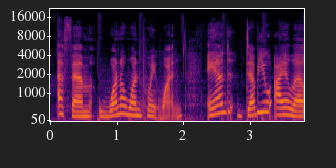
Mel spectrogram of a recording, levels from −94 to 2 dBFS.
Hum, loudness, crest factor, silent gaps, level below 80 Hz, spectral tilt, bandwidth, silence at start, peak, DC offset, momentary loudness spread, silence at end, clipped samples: none; -30 LUFS; 16 dB; none; -60 dBFS; -5.5 dB/octave; 18 kHz; 0.1 s; -14 dBFS; under 0.1%; 8 LU; 0 s; under 0.1%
